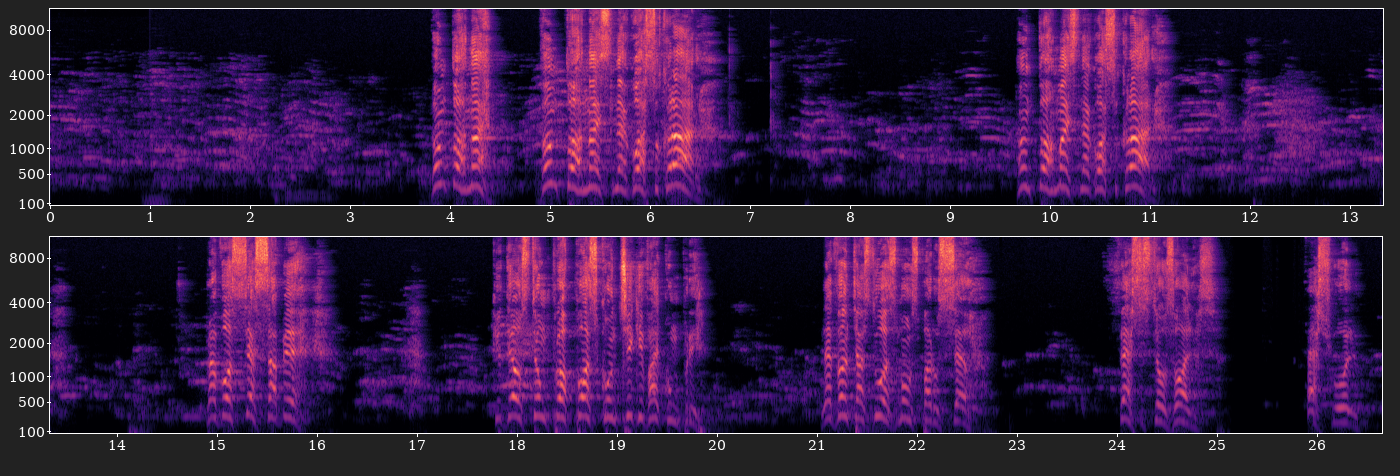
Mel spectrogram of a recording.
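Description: A crowd murmurs and prays aloud in the background.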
